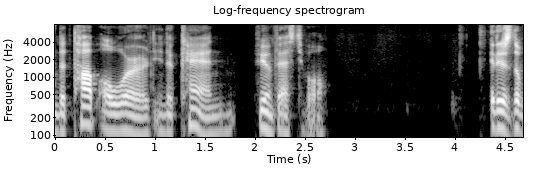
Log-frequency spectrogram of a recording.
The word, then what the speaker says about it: Cannes: Some years it's Cannes, some years it's Cannes, but the correct pronunciation is Cannes. Cannes is the correct way, not Cannes.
